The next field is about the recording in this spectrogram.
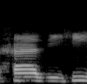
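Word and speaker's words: هذه: Man hadhihi ya, itu dibacanya kan hadhihi.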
